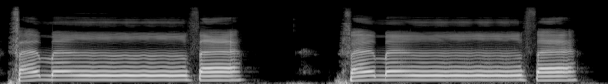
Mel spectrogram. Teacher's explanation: Tapi bukan sedikit tapi bahkan mengalir. Fa itu dia mengalir deras nafasnya bukan cuman sedikit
